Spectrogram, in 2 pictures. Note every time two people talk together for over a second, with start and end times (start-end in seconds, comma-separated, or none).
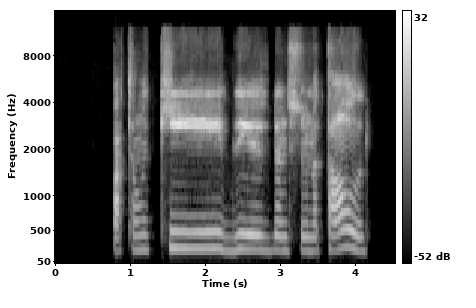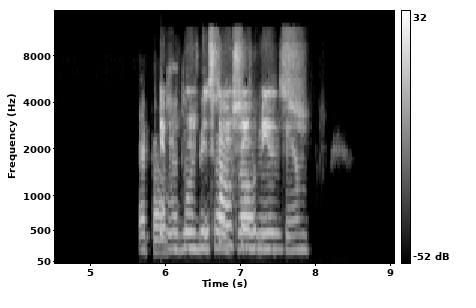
5.9-7.9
